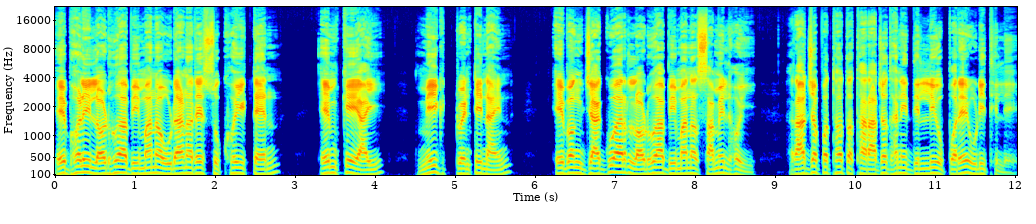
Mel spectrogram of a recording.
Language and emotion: Odia, neutral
